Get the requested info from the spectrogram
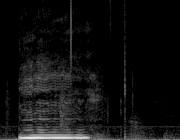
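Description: A man humming one steady low note into a handheld microphone, held for just under a second.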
